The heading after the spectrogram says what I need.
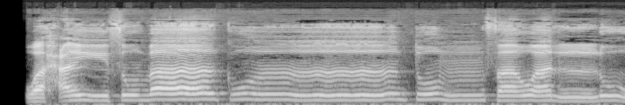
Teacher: Mim ni datang daripada syafah, syafawi, bibir kita. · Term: mim mati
